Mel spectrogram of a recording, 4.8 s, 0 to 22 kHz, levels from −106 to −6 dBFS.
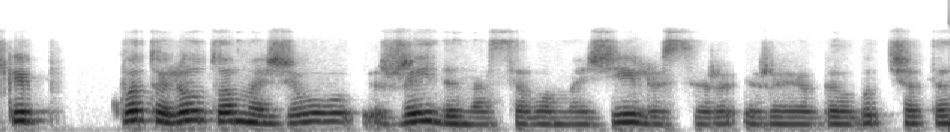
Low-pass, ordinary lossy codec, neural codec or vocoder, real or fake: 7.2 kHz; Opus, 24 kbps; none; real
